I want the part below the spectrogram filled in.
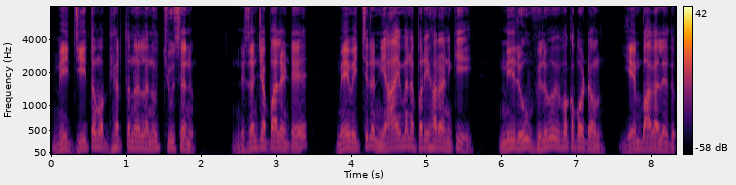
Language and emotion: Telugu, angry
